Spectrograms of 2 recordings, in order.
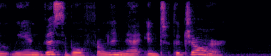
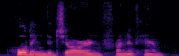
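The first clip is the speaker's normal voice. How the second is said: ordinary delivery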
